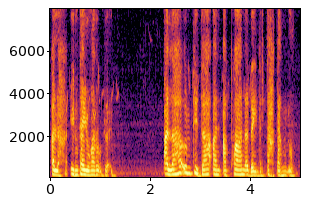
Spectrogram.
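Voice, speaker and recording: A woman's voice: medium pitch, a little slow, no room sound, lightly acted. An actress playing an anxious, protective village mother in an audio drama, speaking with worried urgency. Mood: worried, urgent.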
